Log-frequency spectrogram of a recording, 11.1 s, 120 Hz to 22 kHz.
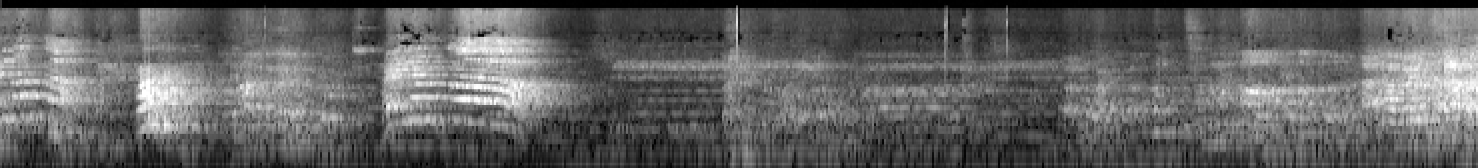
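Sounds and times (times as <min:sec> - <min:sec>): dog barking: 0:01.0 - 0:01.6.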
